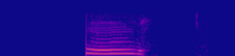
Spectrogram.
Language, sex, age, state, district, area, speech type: Santali, male, 18-30, Jharkhand, Pakur, rural, conversation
